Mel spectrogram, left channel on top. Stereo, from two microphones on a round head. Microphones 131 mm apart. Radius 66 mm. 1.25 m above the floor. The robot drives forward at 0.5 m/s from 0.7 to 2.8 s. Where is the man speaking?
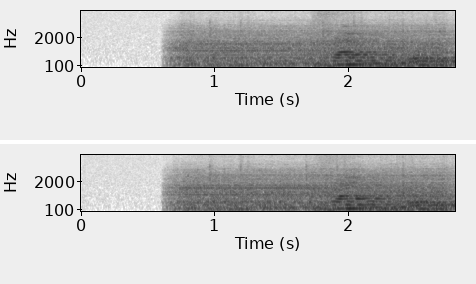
55° left (ahead or behind), 2.5 m; by 2.7 s 70° left (ahead or behind), 2 m.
